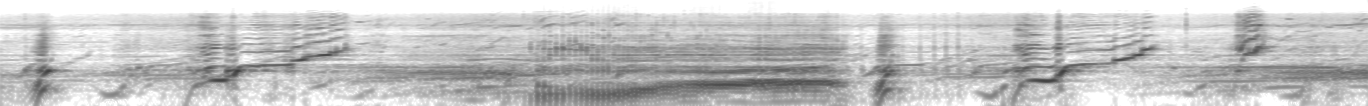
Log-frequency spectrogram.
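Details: Male humpback whale singing underneath a kayak, recorded on a GoPro: repeated phrases of sharp upsweeping whoops and squeals around a sustained low groaning moan, the whoop pattern returning after about eight seconds.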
